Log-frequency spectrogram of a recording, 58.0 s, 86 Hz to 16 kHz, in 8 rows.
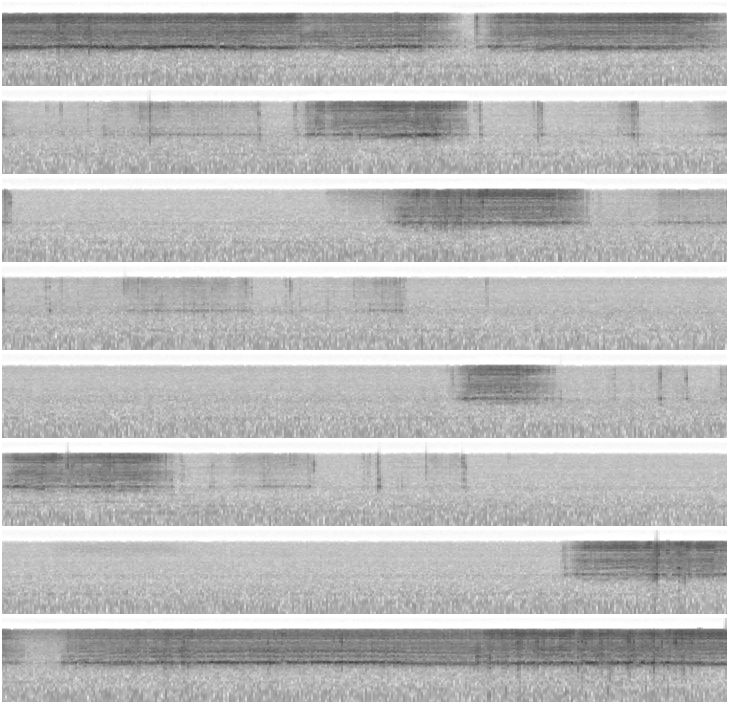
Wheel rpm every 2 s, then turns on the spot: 110, 110, 70, 60, 10, 70, 10, 0, 0, 70, 10, 20, 20, 0, 0, 0, 20, 20, 60, 10, 0, 0, 0, 0, 40, 60, 110, 110, 120.
8-10 12-14 20-26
